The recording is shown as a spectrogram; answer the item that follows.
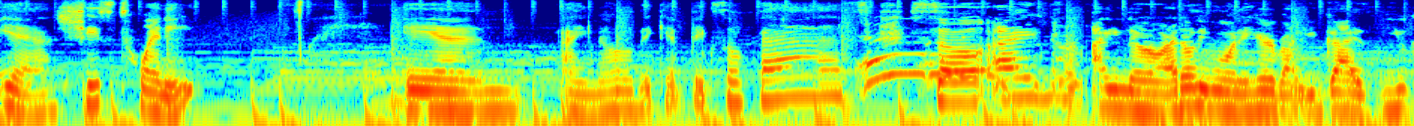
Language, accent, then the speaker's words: English; Miami, Florida, United States; moved away; also born or lived in Pennsylvania; I've been living abroad, so I moved abroad back in 2011. I'm originally from Miami. Well, that's where I grew up. I was born in Pennsylvania, but I'm first generation Jamaican.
